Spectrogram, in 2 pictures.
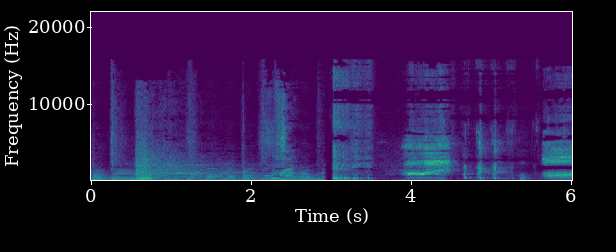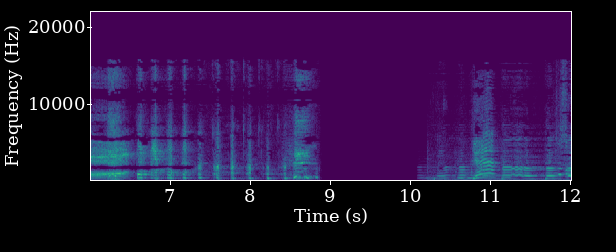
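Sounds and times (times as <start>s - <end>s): high-pitched human laughter: 6.6s - 8.9s.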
